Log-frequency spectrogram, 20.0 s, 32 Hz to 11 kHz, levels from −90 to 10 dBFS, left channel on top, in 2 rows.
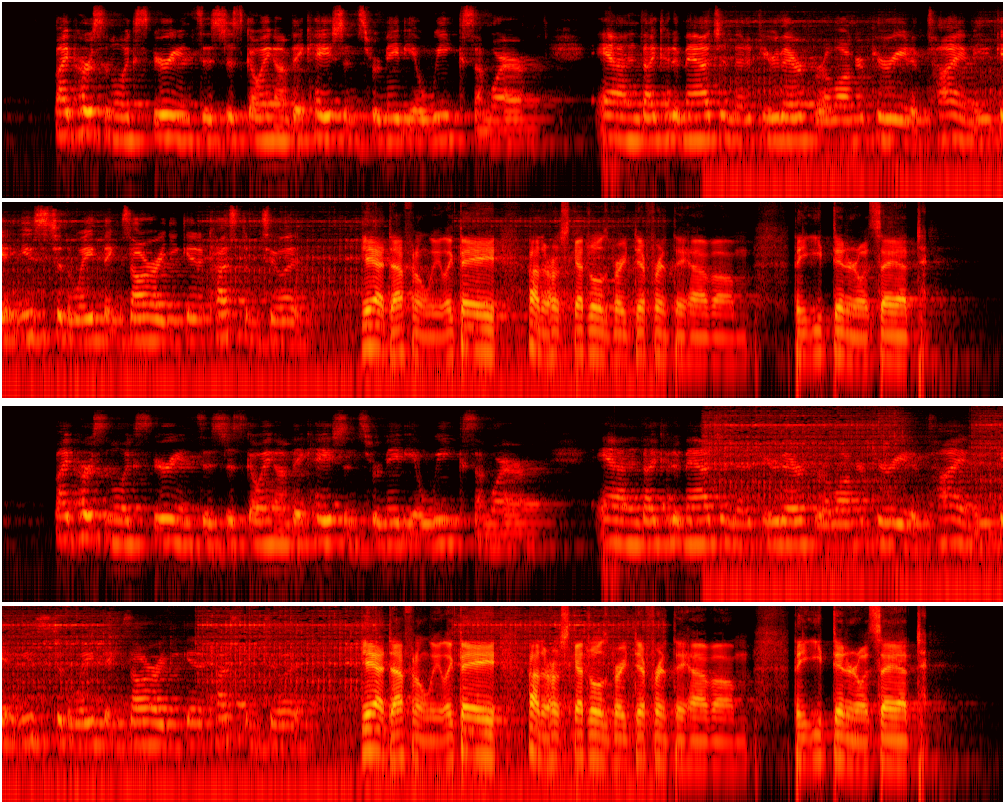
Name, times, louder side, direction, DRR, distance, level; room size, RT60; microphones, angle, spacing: voice 1, 0.5-5.3 5.5-13.0, left 3 dB, 80° left, 2.0 m, -39 dB
sound 1, 7.0-16.7, right 7 dB, 75° right, 1.5 m, -49 dB
voice 2, 13.6-19.3, right 4 dB, 25° right, 0.7 m, -32 dB
27.0 x 19.5 x 8.6 m
head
